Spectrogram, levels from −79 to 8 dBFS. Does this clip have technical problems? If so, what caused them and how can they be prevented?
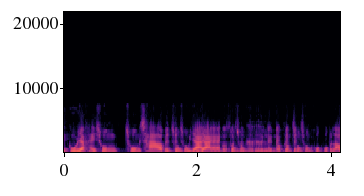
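Yes. From 1.67 s to the end there is a doubled audio track. A full-band copy of the speech, roughly as loud as the original, trails it by about 150 ms. This is likely caused by the signal being captured a second time through a slower path. Unlike a room echo, the copy has no decay or reverberant colour, and it starts abruptly. Routing each source through one capture path prevents it.

From 2.18 to 2.50 s the speech becomes a rigid, metallic buzz at 50 Hz. This is robotic sound from repeated short buffers: the last 20 ms is replayed while most of the real audio is skipped, likely because new audio arrives too seldom. The buzz follows the voice only roughly. Larger buffers or a less loaded audio thread prevent it.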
